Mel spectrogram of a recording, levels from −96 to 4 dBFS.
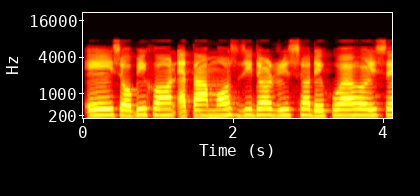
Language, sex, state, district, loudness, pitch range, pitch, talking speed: Assamese, female, Assam, Kamrup Metropolitan, -13 LUFS, 200-220 Hz, 215 Hz, 100 wpm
